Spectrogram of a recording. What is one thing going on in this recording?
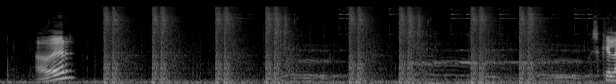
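Pistol shots fire in quick succession.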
